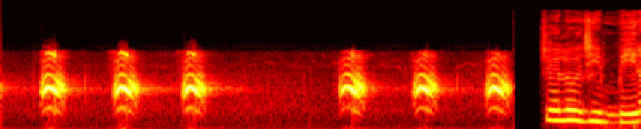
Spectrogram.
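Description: A crow caws loudly several times.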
